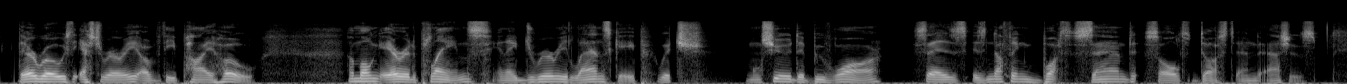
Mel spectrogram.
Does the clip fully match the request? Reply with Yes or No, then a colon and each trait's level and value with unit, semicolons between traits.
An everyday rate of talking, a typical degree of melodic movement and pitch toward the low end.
No: slow, 125 wpm; average, 3.9 semitones; low, 110 Hz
